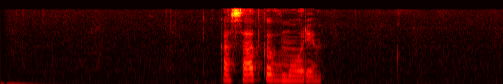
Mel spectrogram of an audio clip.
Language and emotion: Russian, neutral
